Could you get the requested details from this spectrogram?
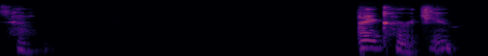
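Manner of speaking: soft, moved, heartfelt, emotional delivery. Addressing listeners about something that touched their life, very emotional. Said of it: "very emotional because this has really touched my life".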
